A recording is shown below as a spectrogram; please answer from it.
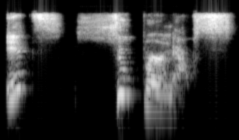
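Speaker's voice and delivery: slow, loud excited title read; punchy, drawn-out excitement. Shown as a demonstration. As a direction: read it big and excited, word by word. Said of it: "Make our voice show what".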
